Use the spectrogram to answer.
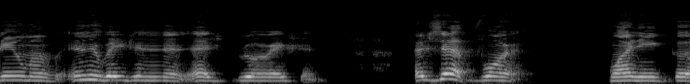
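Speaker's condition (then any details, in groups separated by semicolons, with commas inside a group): Cerebral palsy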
